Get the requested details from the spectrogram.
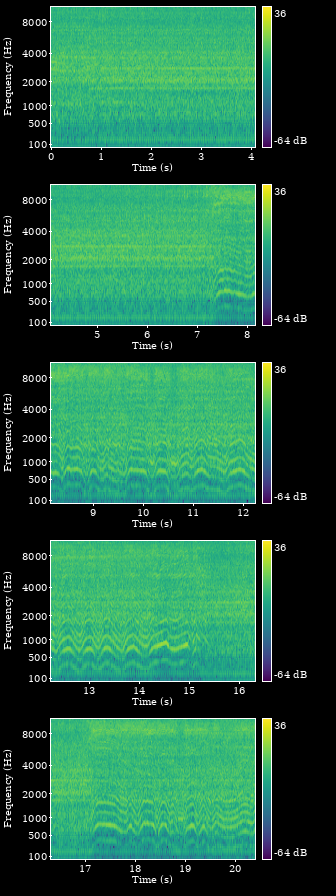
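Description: A tractor engine runs steadily nearby.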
